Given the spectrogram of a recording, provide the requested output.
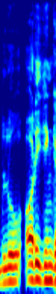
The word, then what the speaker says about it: Blue Origin: A ver, desde que dejó Amazon, ya hemos dicho que ha pegado el acelerón Blue Origin, que por cierto, qué bien lo pronuncias. En este podcast somos de pronunciar muy mal las empresas. Estamos intentando pronunciar bien Agianspace. – Hostia. – ¿Vale? Porque solemos pronunciarlo, sobre todo yo, fatal. Pero lo de Blue Origin, con el acento bien puesto, me lo voy a apuntar.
